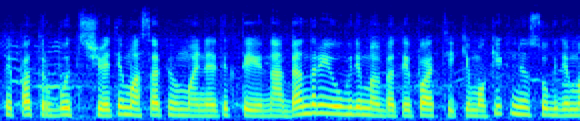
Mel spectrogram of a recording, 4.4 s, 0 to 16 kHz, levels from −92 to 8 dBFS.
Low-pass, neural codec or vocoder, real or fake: 14.4 kHz; none; real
